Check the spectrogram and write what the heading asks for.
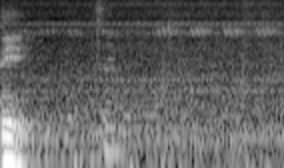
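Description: Faint high-pitched chirping of insects, pulsing several times a second, under the room's quiet background.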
